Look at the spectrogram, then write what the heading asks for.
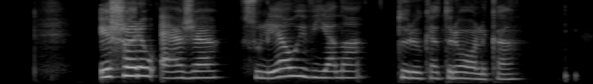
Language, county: Lithuanian, Vilnius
